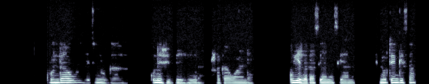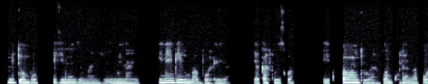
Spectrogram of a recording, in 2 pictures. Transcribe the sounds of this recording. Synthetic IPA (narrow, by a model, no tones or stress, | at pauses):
kundawujetino̞ɡʱara | kune̞ʐibʱe̞reɾa | ʐ̥akawanda | uje̞ʐakasijanasijana | tino̞te̞ŋɡe̞sa | mito̞mbo̞ | je̞t͡ʃimanzemand͡ʒeḭmwinaːje | ine̞ŋɡe̞irimumabʱo̞ɬe̞ja | jakaɬuzwa | je̞ku̥paʋantʰuʋazwamukʰuɬaniʋapo̰ːn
